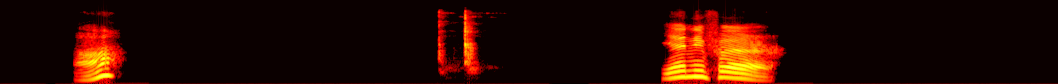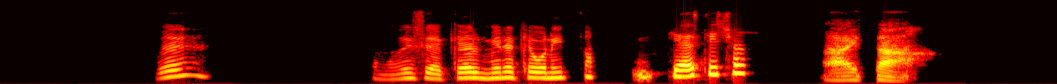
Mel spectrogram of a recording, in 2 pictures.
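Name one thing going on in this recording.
A man speaks in short phrases through an online call.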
